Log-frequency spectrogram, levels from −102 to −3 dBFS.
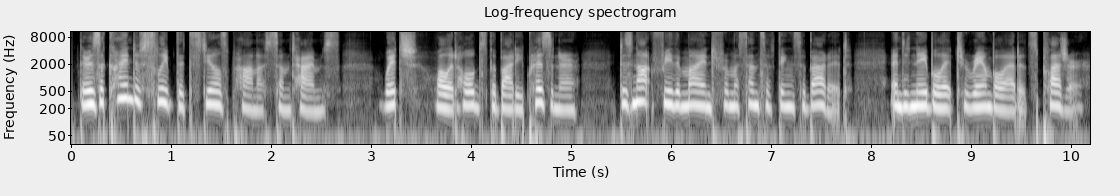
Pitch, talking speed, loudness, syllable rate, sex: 225 Hz, 225 wpm, -19 LUFS, 6.3 syllables/s, female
